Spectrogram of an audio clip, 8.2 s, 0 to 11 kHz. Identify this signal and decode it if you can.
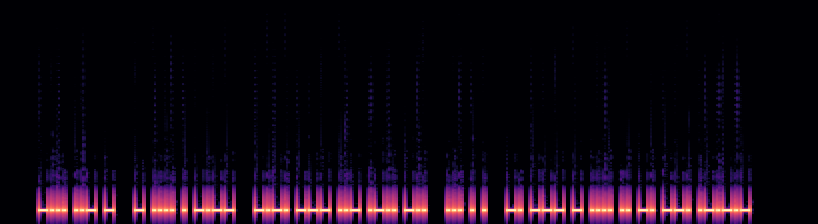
Morse code, heard as a keyed tone, about 40 wpm, 700 Hz. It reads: BUT THEY COULD SEE NOTHING.
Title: Sentences from Top 500 Words 40wpm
